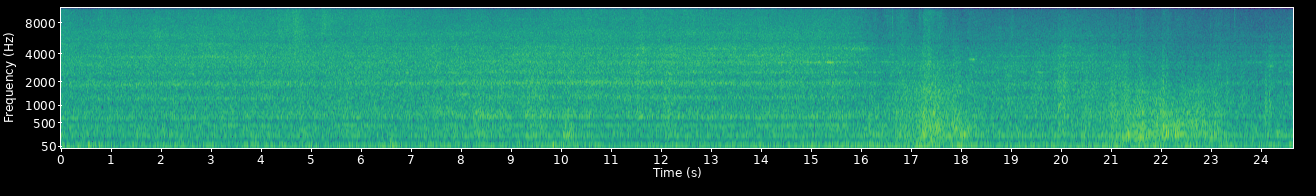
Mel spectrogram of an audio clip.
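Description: Running noise inside a JR East E233-1000 series electric train's motor car at steady speed: a low rumble of wheels on rail with a faint steady whine from its Mitsubishi IGBT-VVVF traction equipment. The rail noise swells louder twice in the second half.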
